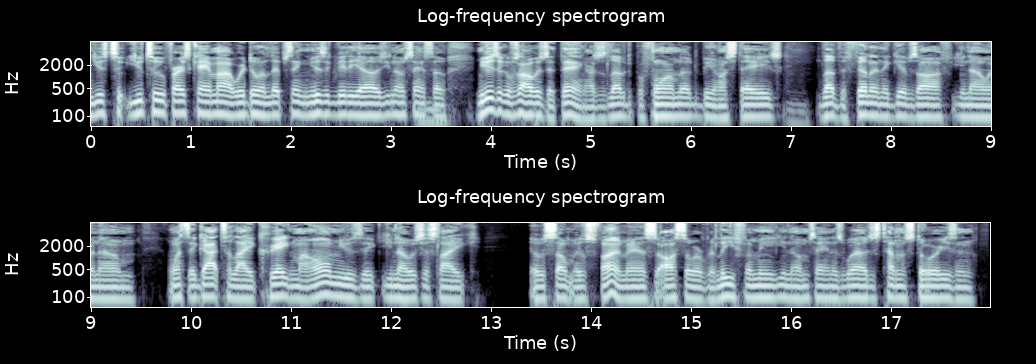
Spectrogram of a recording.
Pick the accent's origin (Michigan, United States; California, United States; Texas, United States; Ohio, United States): California, United States; California, right next to Long Beach. Just being a kid, you know.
